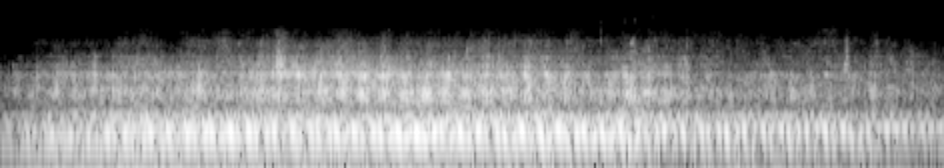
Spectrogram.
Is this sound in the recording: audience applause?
no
